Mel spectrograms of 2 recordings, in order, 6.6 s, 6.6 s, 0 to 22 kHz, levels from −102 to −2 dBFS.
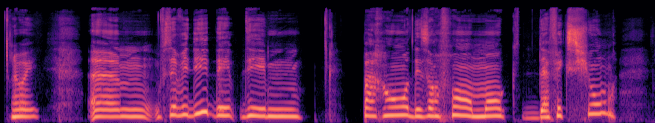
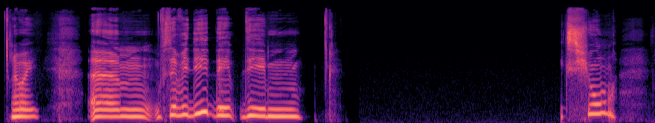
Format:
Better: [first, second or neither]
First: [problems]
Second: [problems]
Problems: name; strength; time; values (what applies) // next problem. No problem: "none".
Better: first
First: none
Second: audio cutting out; at 3.5 s for 2 s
